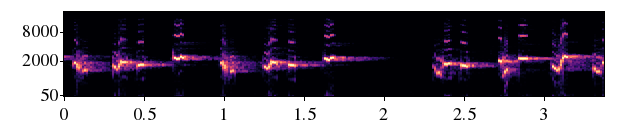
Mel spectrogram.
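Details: Sooty-headed bulbul, lure track of a fighting bout to make other bulbuls answer; bubbly whistled phrases of falling then rising notes, broken by one brief silence.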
